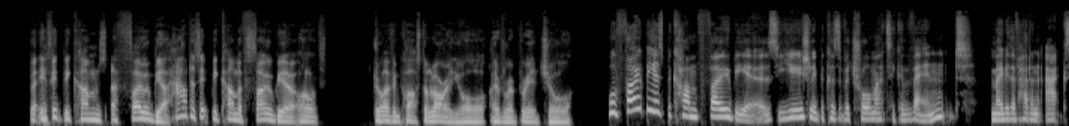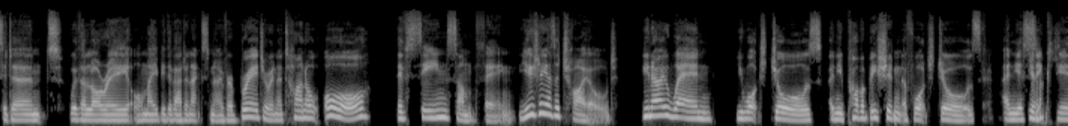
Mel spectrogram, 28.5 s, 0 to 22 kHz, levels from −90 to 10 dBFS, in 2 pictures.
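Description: No technical faults are audible anywhere in the speech recording.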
